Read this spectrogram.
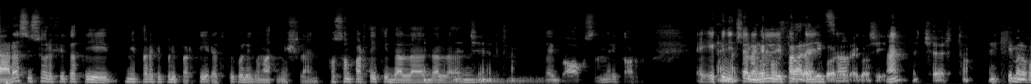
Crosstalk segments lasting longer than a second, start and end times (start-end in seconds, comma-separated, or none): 7.1-9.1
